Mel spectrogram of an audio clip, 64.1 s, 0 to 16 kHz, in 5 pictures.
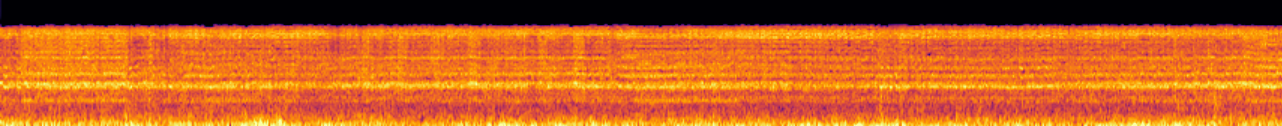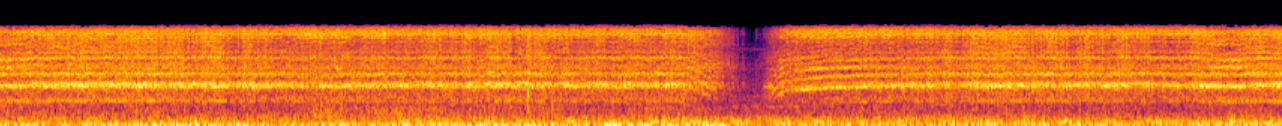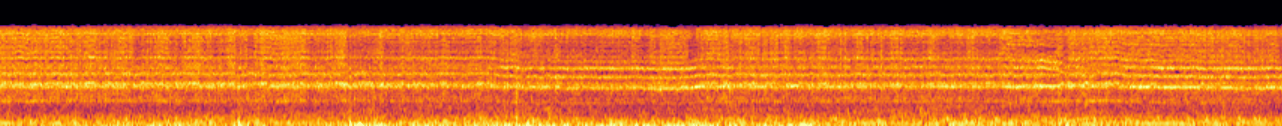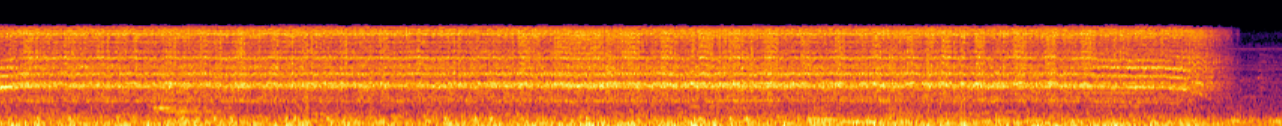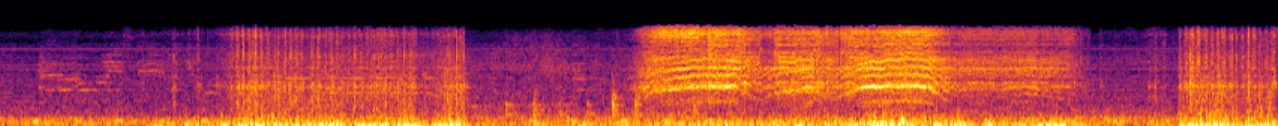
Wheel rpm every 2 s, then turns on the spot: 170, 160, 170, 170, 160, 160, 170, 170, 170, 140, 100, 170, 170, 170, 170, 160, 160, 160, 160, 160, 170, 170, 170, 170, 160, 40, 10, 30, 10, 120, 100, 20.
52-56 62-64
